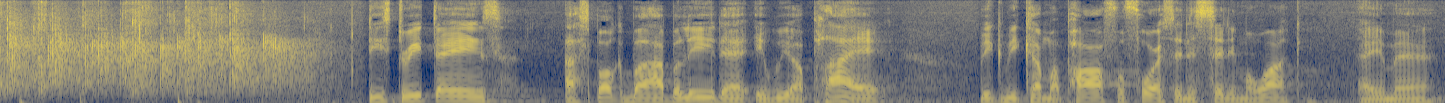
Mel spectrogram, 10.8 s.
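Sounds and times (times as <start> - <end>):
church congregation clapping in praise: 0.0 - 2.8
speech: 2.8 - 6.8, 7.4 - 10.8.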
